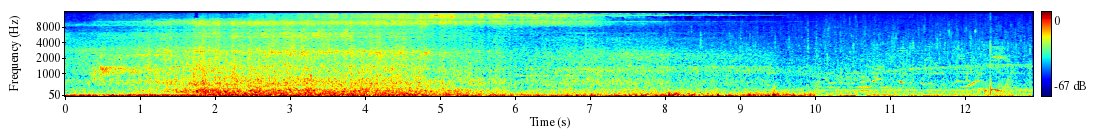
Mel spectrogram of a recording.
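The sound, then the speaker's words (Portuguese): A subway train rumbles past, a loud, steady roar with a rapid rhythmic clatter of wheels that holds for several seconds before easing off and fading toward the end; a train passes every three minutes. “Passando é de 3 em 3 minutos você disputa um, um trem passando, um trem mala passando.”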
